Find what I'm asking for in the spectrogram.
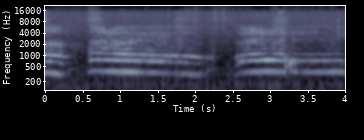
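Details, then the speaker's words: An infant cries in the background in long, tonal wails of about one and a half seconds, with short breaths between. "I'm sorry, I know you can hear my baby crying in the background."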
